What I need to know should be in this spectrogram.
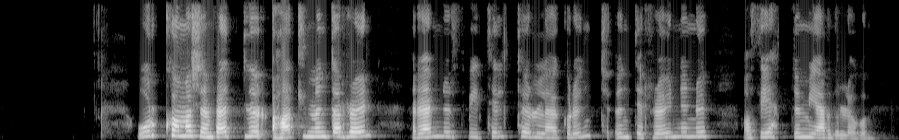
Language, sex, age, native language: Icelandic, female, 50-59, Icelandic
